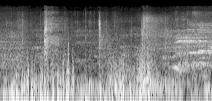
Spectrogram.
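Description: Running footsteps and impacts of a parkour runner taking a run-up and jumping at a wall for an arm jump (cat leap): three sharp thuds about a second apart over a heavy low rumble from the moving GoPro.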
